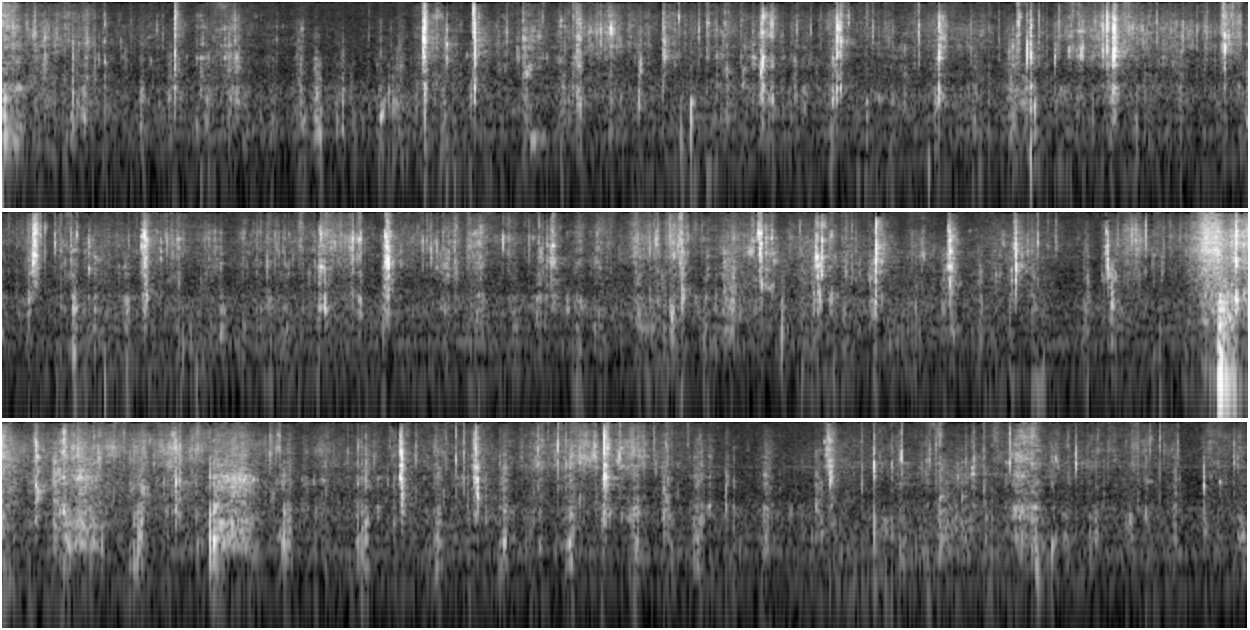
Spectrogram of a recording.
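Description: Close-miked eating sounds: wet biting and chewing of sticky glazed meat, with many small irregular clicks and smacks of the mouth. One louder, deeper thump comes about two-thirds of the way through.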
